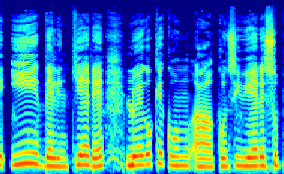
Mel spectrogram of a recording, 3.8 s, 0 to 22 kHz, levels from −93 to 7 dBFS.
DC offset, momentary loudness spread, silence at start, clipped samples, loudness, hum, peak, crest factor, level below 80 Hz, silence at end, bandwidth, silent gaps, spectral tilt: under 0.1%; 6 LU; 0 s; under 0.1%; -15 LUFS; none; 0 dBFS; 14 dB; -62 dBFS; 0.05 s; 16.5 kHz; none; -5 dB/octave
